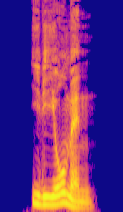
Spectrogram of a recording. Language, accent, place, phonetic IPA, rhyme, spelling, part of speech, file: German, Germany, Berlin, [iˈdi̯oːmən], -oːmən, Idiomen, noun, De-Idiomen.ogg
- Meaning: dative plural of Idiom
